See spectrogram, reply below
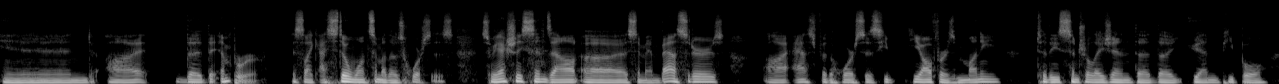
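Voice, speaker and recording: This man, an author appearing as a podcast guest, recounts a history story in a fairly low, mellow voice with a steady tone and moderate pace. He rambles casually, full of fillers and restarts, laughing now and then, in clean studio sound with no echo.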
